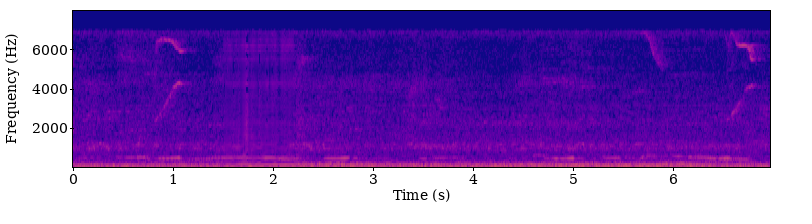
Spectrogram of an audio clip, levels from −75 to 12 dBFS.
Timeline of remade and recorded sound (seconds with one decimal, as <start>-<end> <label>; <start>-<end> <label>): 0.0-1.5 recorded; 1.5-2.2 remade; 2.2-7.0 recorded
